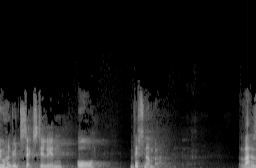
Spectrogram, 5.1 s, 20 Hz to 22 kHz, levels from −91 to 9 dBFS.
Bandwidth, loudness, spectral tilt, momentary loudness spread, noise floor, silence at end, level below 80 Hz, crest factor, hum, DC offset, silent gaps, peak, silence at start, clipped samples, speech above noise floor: 11.5 kHz; -24 LUFS; -3.5 dB/octave; 17 LU; -73 dBFS; 0 s; -46 dBFS; 26 dB; none; under 0.1%; none; 0 dBFS; 0 s; under 0.1%; 49 dB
